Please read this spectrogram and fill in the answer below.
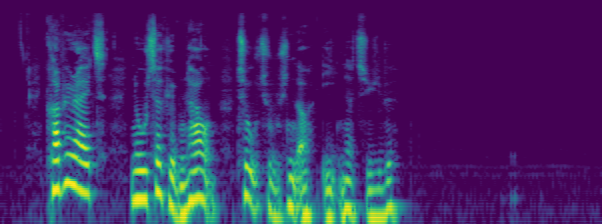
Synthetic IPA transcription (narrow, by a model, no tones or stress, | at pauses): kʰɒ̽piʁɑ̈ɪd̥sno̝ːt͡sʰɐkʰøb̥n̩ɦɑ̈ʊ̰nt͡sʰo̝̰ːt͡sʰṵːsn̩ɒ̽ʔe̝̰ːnɒt͡sʰyːʋə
